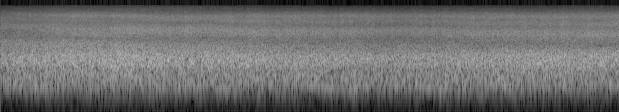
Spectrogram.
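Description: A river rushes steadily after a sudden rise in water level, flowing over and around rocks in a loud, continuous broadband roar close by, with no talking.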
